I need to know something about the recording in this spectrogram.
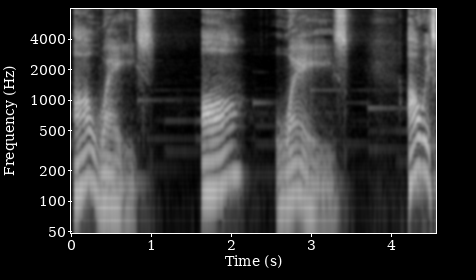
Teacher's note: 打开口腔先发 A，再发 E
